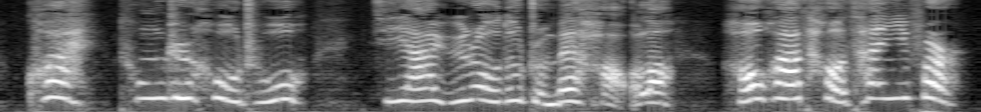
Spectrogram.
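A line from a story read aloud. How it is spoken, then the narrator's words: Delighted shout. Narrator (Chinese): 大婶乐坏了，一边下楼一边喊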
